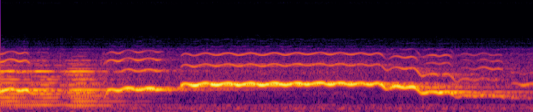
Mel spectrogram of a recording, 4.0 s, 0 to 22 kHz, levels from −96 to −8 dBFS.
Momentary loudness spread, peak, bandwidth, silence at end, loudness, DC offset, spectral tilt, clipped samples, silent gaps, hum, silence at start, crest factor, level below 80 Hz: 11 LU; -10 dBFS; 3.9 kHz; 0 s; -20 LUFS; under 0.1%; -5.5 dB/octave; under 0.1%; none; none; 0 s; 12 dB; -64 dBFS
